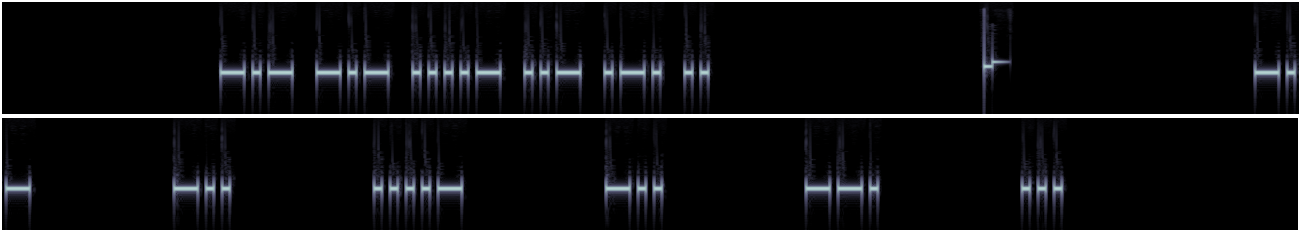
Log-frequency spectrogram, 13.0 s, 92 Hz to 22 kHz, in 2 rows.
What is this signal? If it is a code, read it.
Morse code, heard as a keyed tone, about 32 wpm, spaced as for 16 wpm, 700 Hz. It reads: KK4URI KD4DGS
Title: USA Call Signs - 6 Characters - 6x Character Spacing - 30wpm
